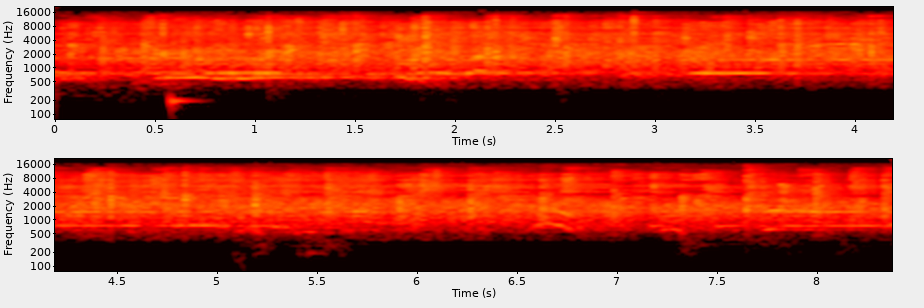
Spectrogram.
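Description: A church audience claps steadily for several seconds, a dense, even wash of applause with scattered cheers and whoops rising above it, celebrating a story just shared.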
